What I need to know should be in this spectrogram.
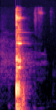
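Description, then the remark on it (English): A single bright clink of wine glasses touching in a toast, short, ringing briefly before fading into silence. “Well, should we take another sippy dippity of wine?”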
